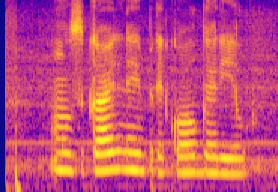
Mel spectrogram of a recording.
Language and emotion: Russian, neutral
